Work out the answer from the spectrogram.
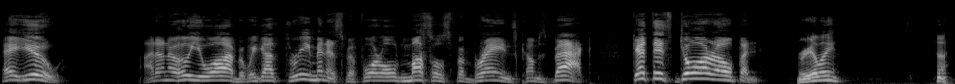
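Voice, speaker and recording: An actor playing a world-weary, wry robot private detective in a video game, with a clipped hard-boiled gumshoe delivery. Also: male voice, high voice, big pitch swings, a little slow, bright, forceful tone, dry recording, studio quality, heavily acted. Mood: urgent, raised. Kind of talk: scripted game character voice lines.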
